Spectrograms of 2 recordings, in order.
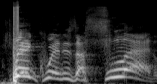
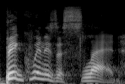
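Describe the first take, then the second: First: Full-out high, drawn-out shout; yelling child. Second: Lightly voiced small boy, a bit higher and louder; little boy's announcement. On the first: Acted. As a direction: bellow it slowly like a kid rallying every child around. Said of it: "and yells". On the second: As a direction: announce it like an earnest little kid. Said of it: "he says with his, with his big".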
